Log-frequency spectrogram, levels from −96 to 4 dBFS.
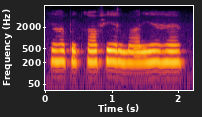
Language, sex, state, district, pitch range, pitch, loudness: Hindi, female, Jharkhand, Palamu, 210-220 Hz, 210 Hz, -13 LUFS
